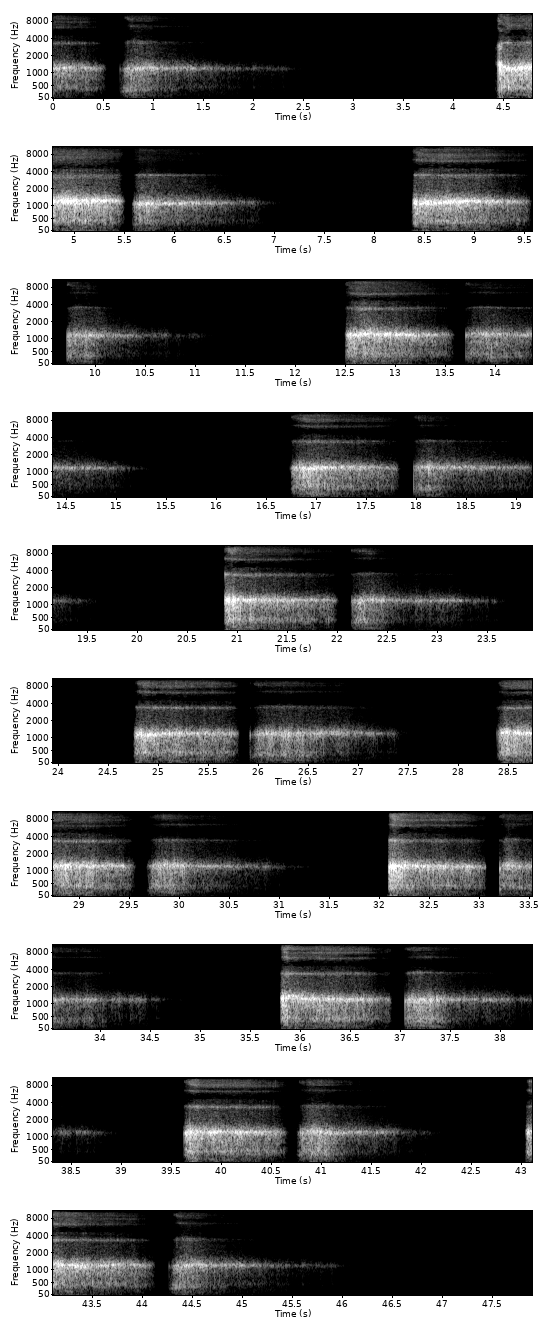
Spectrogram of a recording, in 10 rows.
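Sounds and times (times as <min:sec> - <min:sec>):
person snoring: 0:00.0 - 0:02.4, 0:04.4 - 0:07.0, 0:08.4 - 0:11.0, 0:12.5 - 0:15.3, 0:16.7 - 0:19.6, 0:20.9 - 0:23.6, 0:24.8 - 0:27.4, 0:28.4 - 0:31.2, 0:32.1 - 0:34.7, 0:35.8 - 0:38.9, 0:39.6 - 0:42.2, 0:43.0 - 0:46.1.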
